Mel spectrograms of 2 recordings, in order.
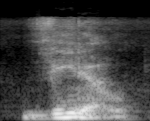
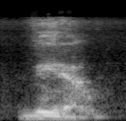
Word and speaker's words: Vito: It's because the T sound in the Italian name Vito, at least as it's pronounced in America, is considered part of the same foot. It has 2 syllables, V and toe, but they're part of the same foot, and therefore the T is flapped.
